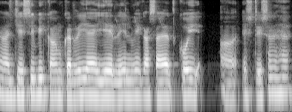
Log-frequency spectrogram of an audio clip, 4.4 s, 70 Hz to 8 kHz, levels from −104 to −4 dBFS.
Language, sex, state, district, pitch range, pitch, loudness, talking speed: Hindi, male, Bihar, West Champaran, 135-140 Hz, 135 Hz, -16 LUFS, 190 wpm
